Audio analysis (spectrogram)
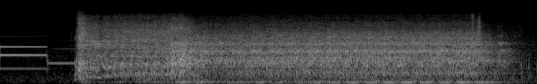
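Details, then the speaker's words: Ford 7.3 Powerstroke diesel truck after replacing the battery cables; warning beeps, then the starter spins it over fast and it catches cleanly, starting better than ever. Normal fast cranking. "that sounded good it was spinning over fast"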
